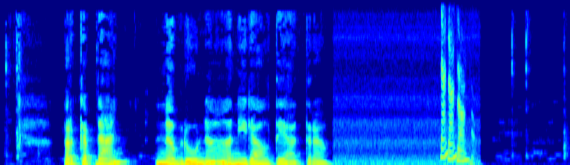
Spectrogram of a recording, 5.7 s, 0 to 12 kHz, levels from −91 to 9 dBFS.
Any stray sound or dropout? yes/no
yes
